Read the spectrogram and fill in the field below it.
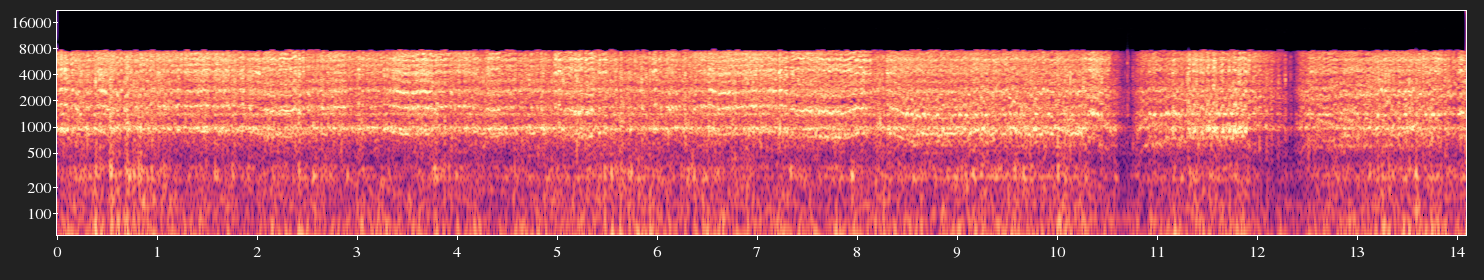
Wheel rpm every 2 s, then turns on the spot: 220, 220, 220, 220, 210, 140, 150.
none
